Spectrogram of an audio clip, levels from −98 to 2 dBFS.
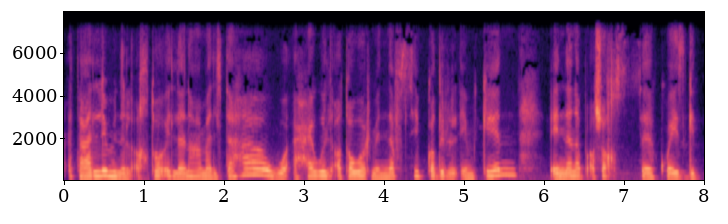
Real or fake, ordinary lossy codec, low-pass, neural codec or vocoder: real; none; 7.2 kHz; none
